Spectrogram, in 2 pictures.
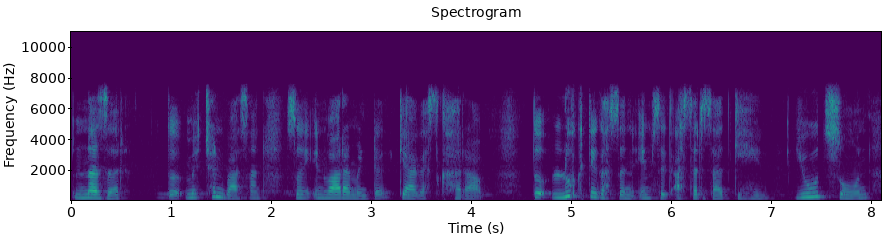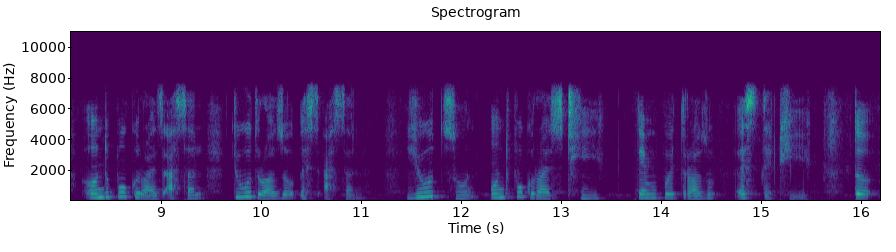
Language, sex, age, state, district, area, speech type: Kashmiri, female, 18-30, Jammu and Kashmir, Kupwara, rural, spontaneous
